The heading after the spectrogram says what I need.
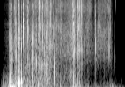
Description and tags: Crumpling a piece of paper in my hand once.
